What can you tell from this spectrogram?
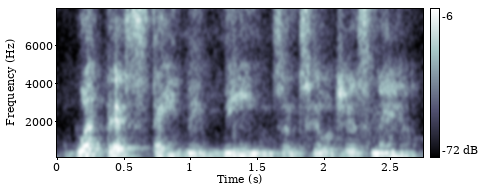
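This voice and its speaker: A woman in her late thirties from the United States vlogs a blunt, preachy motivational talk to camera, full of rhetorical questions and casual swearing. Her low, gravelly voice has a dark tone, lively intonation, and a slightly slow pace.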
